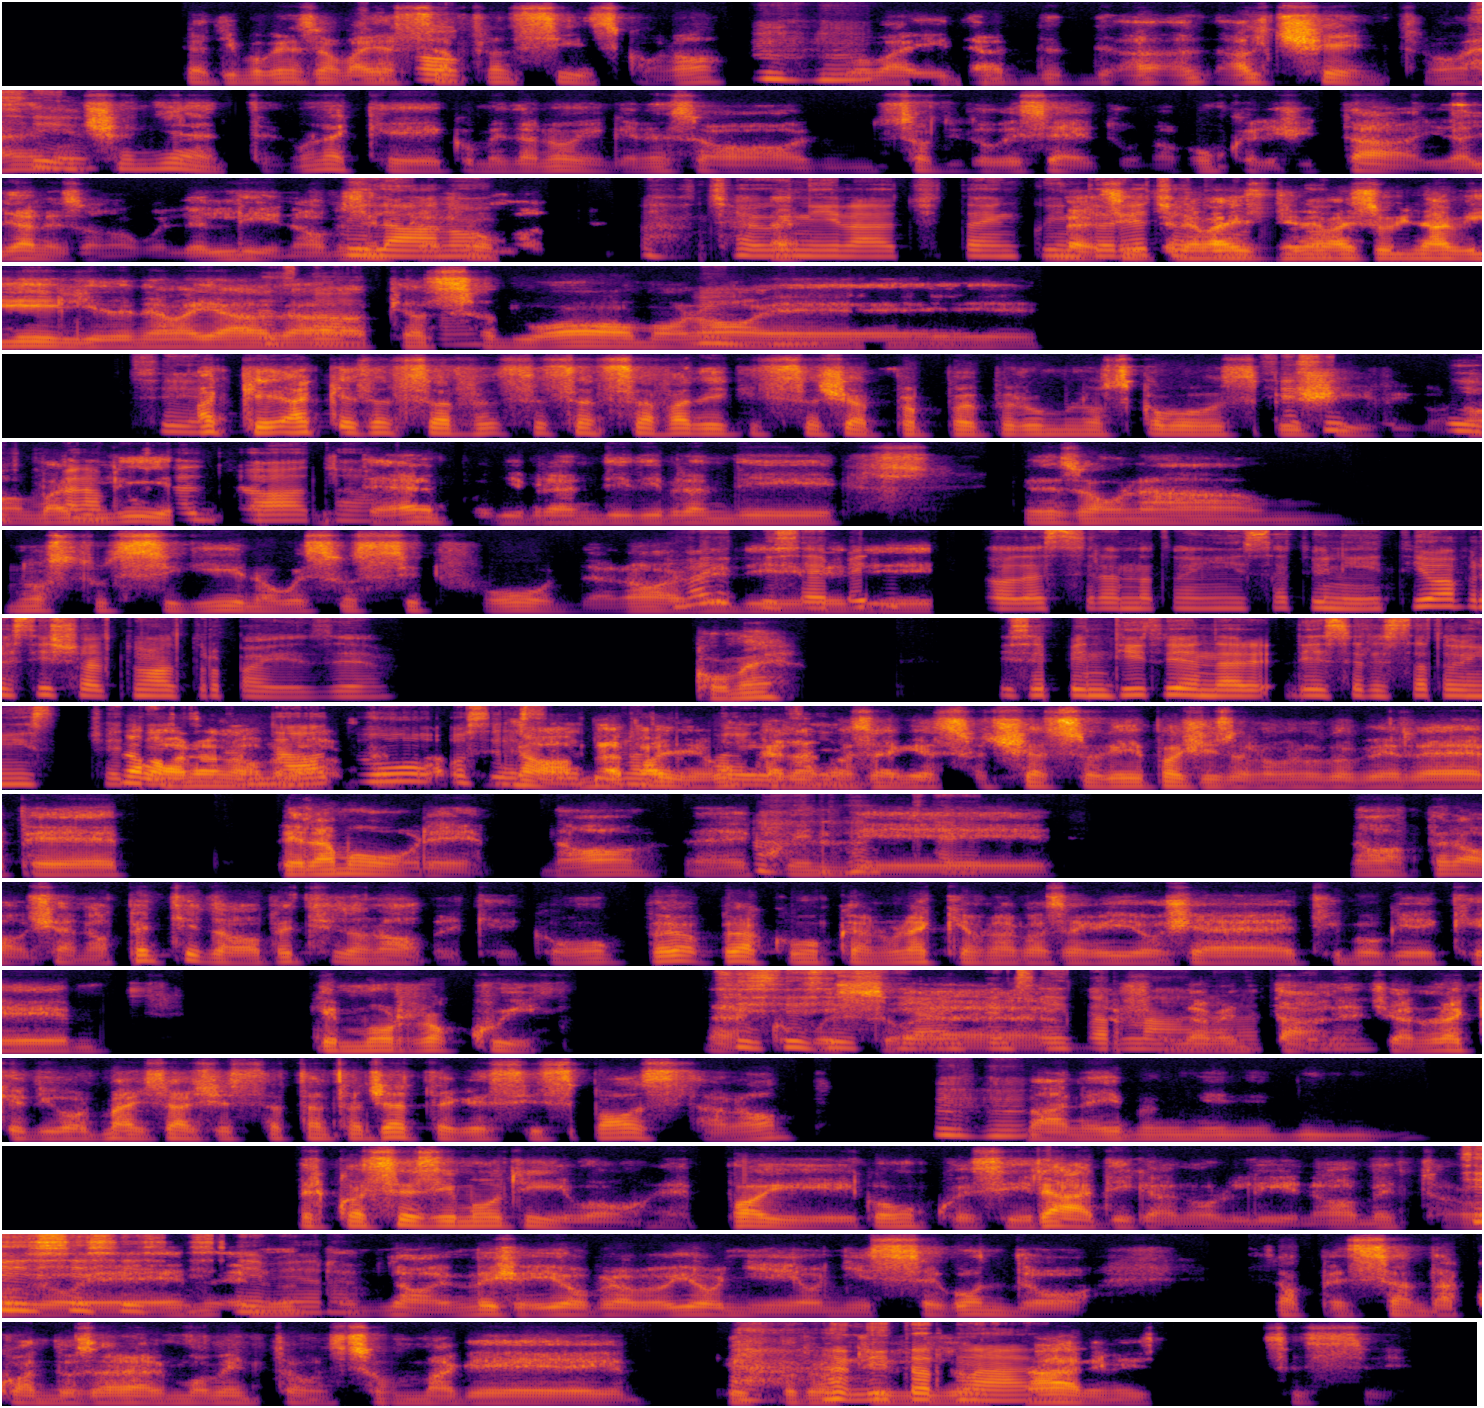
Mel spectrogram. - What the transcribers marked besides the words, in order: "Cioè" said as "ceh"; other background noise; chuckle; "cioè" said as "ceh"; "proprio" said as "propo"; sniff; chuckle; "cioè" said as "ceh"; "cioè" said as "ceh"; "Cioè" said as "ceh"; "proprio" said as "propio"; "insomma" said as "nsomma"; chuckle
- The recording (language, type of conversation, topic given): Italian, unstructured, Hai un viaggio da sogno che vorresti fare?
